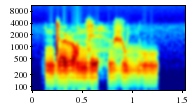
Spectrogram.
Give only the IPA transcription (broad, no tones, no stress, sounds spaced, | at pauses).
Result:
n d œ ɭ ɔ n z ɪ h ʉ ʒ u ʎ u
